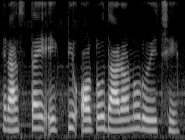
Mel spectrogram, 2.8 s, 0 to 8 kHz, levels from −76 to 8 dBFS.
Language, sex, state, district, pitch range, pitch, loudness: Bengali, female, West Bengal, Cooch Behar, 215-250 Hz, 225 Hz, -15 LUFS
